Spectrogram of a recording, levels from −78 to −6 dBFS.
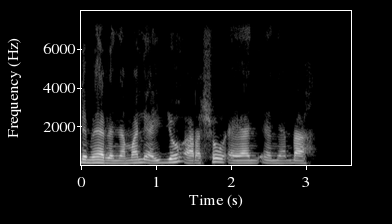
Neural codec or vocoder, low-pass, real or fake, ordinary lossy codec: none; 7.2 kHz; real; none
